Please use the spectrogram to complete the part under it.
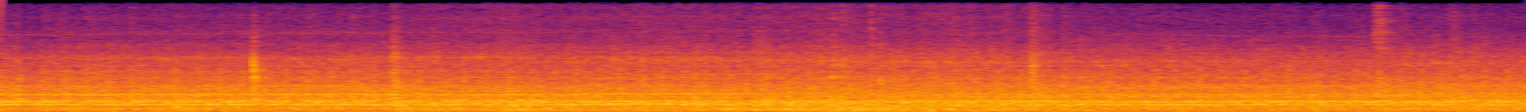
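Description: A truck's mechanical arm whirs as it lifts a bin.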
